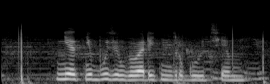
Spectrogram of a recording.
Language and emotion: Russian, neutral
